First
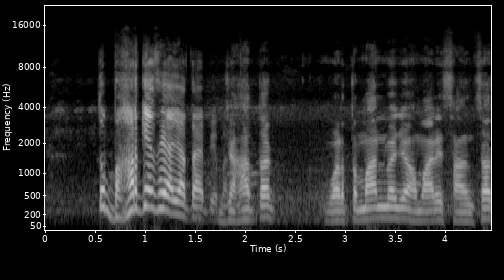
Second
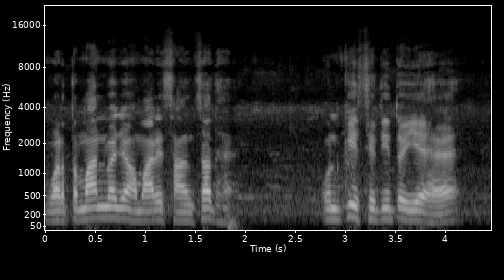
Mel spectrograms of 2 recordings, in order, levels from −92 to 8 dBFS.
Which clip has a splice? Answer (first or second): first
